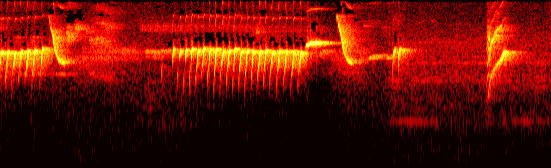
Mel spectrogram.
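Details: Belgian canary singing its popular song: a rapid rolled trill, a sweeping swoop, another long even trill of many notes, then separate upward and downward slurred calls.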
